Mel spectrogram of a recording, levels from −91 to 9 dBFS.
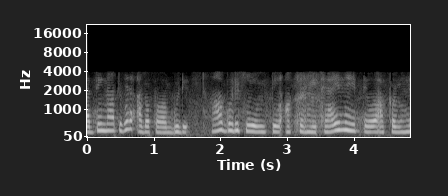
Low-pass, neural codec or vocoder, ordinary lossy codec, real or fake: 7.2 kHz; codec, 16 kHz, 1 kbps, FreqCodec, larger model; AAC, 16 kbps; fake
